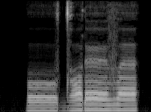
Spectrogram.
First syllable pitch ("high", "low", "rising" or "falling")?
low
